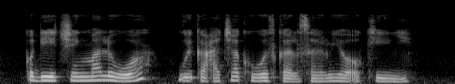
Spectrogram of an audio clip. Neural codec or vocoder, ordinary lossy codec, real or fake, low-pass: codec, 24 kHz, 0.9 kbps, WavTokenizer, medium speech release version 1; none; fake; 10.8 kHz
